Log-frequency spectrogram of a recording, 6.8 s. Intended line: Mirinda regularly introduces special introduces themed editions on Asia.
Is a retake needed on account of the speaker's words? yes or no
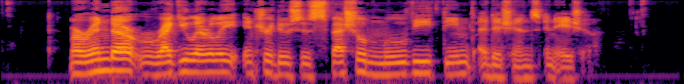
yes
